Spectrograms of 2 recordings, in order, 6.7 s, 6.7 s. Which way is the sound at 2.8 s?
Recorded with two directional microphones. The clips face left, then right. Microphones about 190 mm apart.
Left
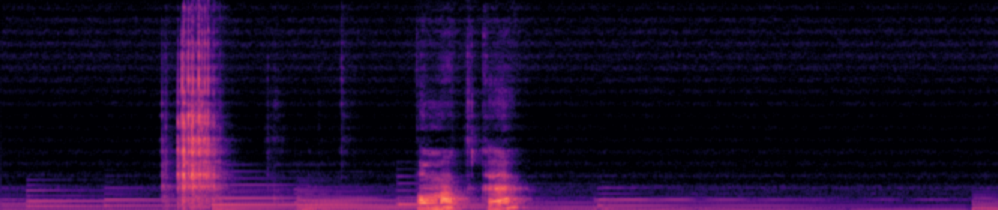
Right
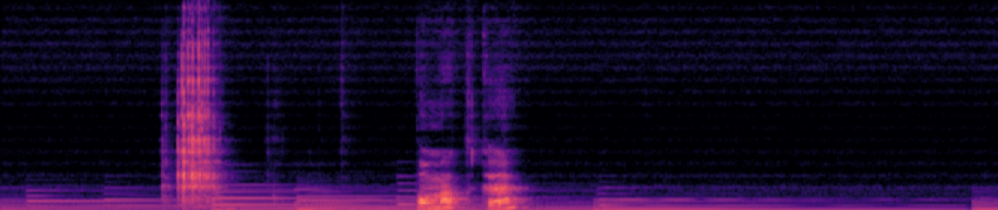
10° right (ahead or behind).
